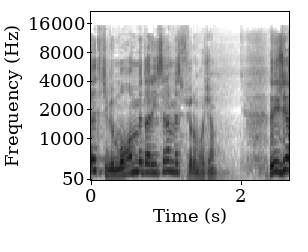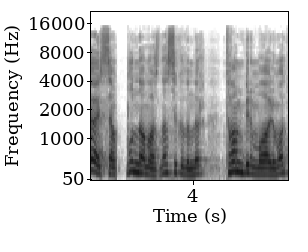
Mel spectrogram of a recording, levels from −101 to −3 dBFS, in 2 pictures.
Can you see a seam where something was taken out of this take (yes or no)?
yes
